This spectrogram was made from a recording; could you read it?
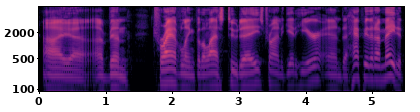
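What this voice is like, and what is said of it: West Virginia accent. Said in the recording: “I hear your accent. You're not from here ... I was born and raised in the mountains of West Virginia”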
